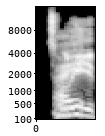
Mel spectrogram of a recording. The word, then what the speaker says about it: Tlaib: Tlaib. Tlaib, is that how you say it?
